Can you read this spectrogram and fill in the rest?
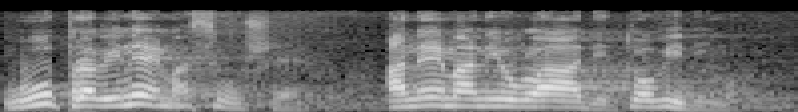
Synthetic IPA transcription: uupɾaʋine̞ːmasuʃḛ | ane̞ːmaniuʋlˠaːd̪it̪oːʋid̪ḭmo

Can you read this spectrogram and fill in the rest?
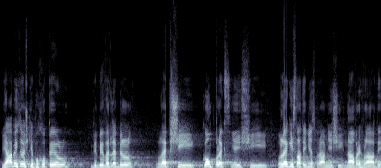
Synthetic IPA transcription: jaːbɪxt̪ojɛʃcɛpoxo̞pɪl | ɡdɪbɪvɛdlɛbɪl | lɛpʃiːko̞mplɛksɲɛjʃiː | lɛɡɪslat̪ɪvɲɛspɾaːvɲɛjʃiːnaːvr̩ɣvlaːdɪ

